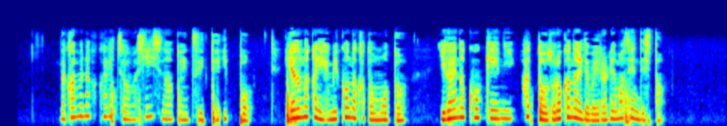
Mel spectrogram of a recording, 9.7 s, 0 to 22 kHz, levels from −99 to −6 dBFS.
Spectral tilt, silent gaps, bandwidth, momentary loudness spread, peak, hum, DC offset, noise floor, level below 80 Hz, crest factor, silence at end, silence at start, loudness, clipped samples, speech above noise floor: -5 dB/octave; none; 8.8 kHz; 10 LU; -4 dBFS; none; under 0.1%; -72 dBFS; -60 dBFS; 20 dB; 0.9 s; 0.8 s; -24 LUFS; under 0.1%; 49 dB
